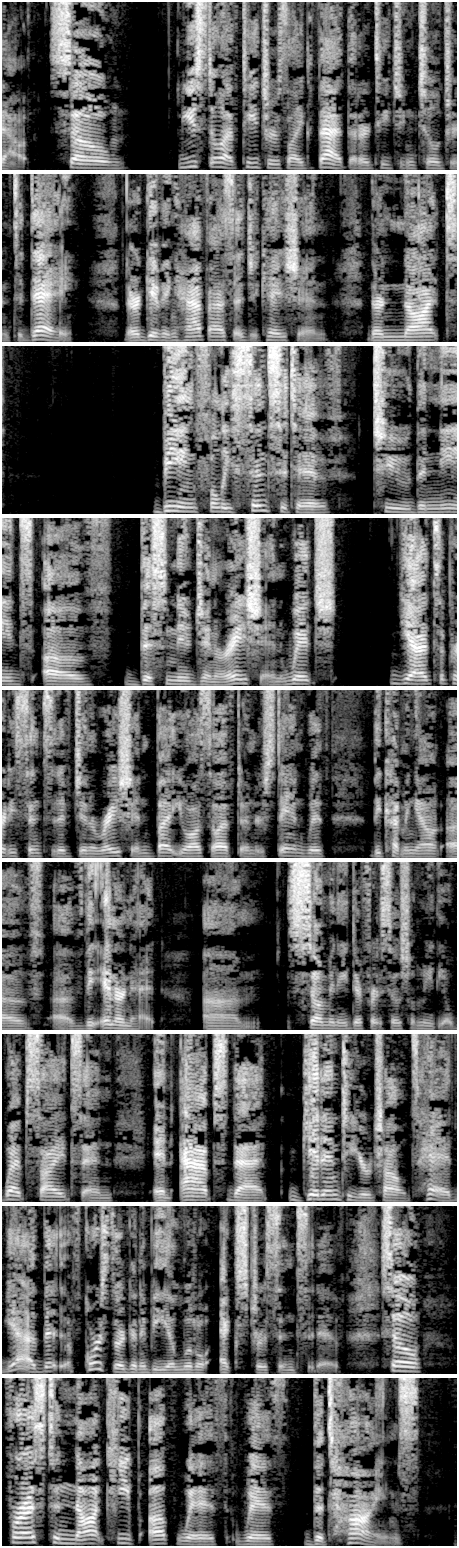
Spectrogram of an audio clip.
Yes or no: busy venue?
no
